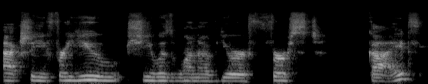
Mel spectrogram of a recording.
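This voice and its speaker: A woman from Denmark hosting a spiritual podcast interview, talking in a halting way with many restarts and fillers. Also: lowish voice, fairly even intonation, fairly bright tone. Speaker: podcast host. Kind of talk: casual conversational interview.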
